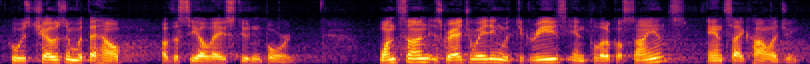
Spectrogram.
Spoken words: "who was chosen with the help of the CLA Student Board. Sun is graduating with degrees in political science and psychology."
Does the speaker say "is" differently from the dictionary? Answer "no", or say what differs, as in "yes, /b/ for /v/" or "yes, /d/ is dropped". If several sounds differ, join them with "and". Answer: no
